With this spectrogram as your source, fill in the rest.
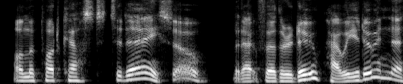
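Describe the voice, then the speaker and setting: The speaker has a northeast English accent. The pace is moderate. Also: man, quiet background. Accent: northeast English (Teesside). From northeast England, Teesside. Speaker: podcast host, property investor. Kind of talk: casual podcast intro and interview. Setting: on site in a house under renovation. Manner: casual, with many fillers.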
